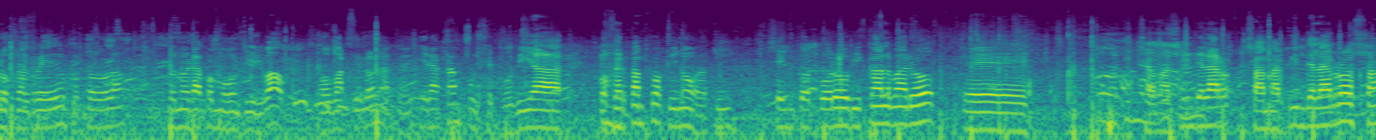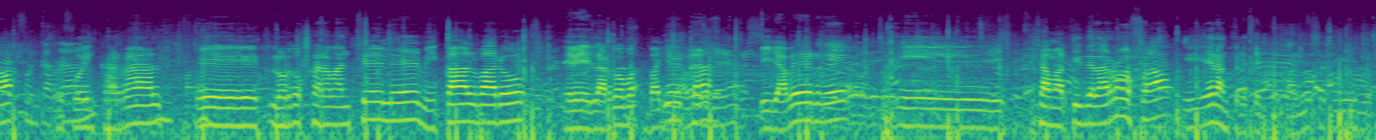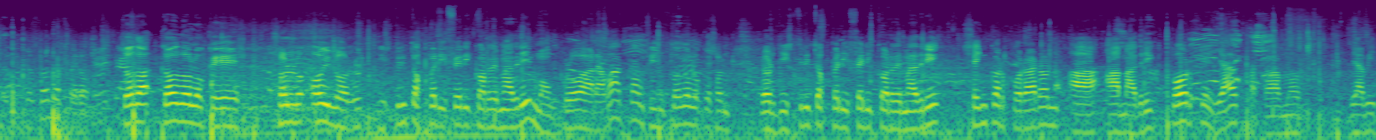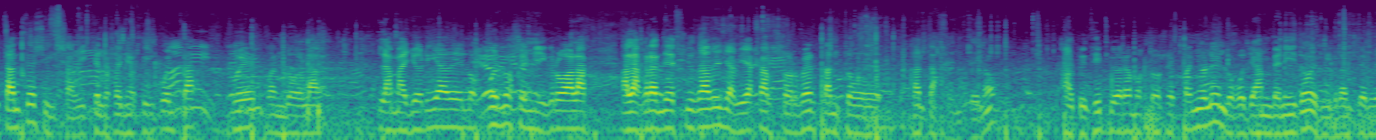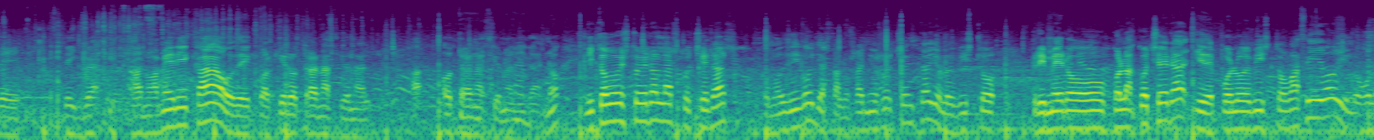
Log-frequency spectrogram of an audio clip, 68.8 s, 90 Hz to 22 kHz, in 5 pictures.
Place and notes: Pacífico, Madrid, Madrid, Spain - Pacífico Puente Abierto - Transecto - 11 - Calle Cocheras. La importancia de las canchas de baloncesto
Pacífico Puente Abierto - Transecto - 11 - Calle Cocheras. La importancia de las canchas de baloncesto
